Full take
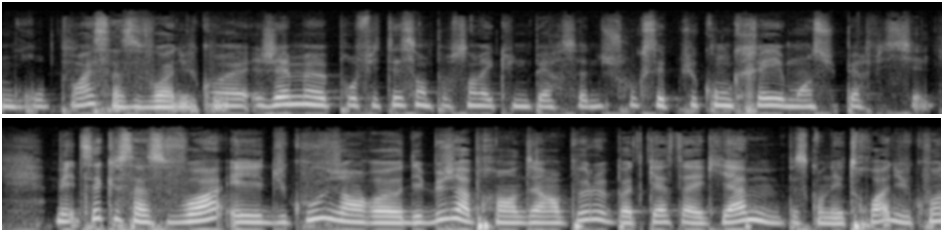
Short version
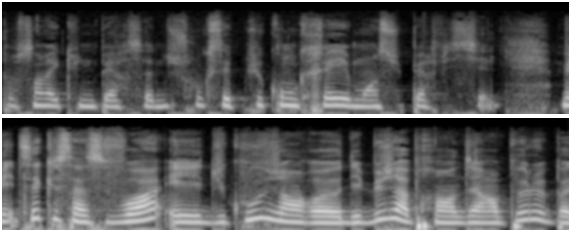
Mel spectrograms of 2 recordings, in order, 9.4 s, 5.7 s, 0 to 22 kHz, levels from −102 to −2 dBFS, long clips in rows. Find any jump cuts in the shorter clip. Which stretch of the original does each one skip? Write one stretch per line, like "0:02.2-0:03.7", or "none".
none

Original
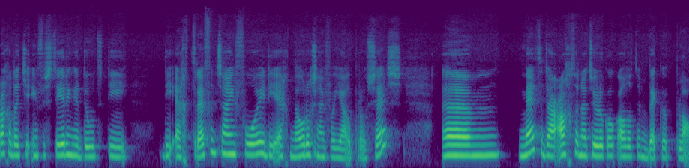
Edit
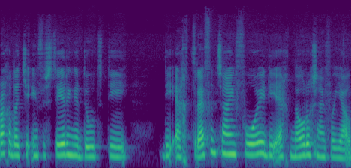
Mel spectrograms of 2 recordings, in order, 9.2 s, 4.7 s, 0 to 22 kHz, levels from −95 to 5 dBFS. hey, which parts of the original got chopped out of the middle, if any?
none

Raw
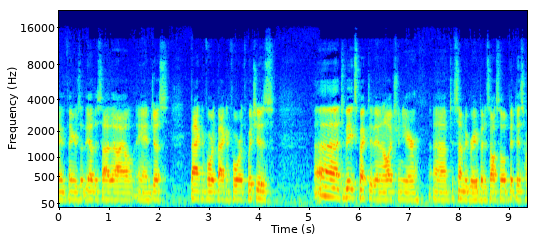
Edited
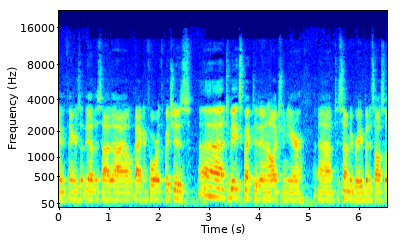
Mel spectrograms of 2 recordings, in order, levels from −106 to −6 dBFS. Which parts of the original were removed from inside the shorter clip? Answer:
0:01.5-0:03.2
0:04.4-0:05.0

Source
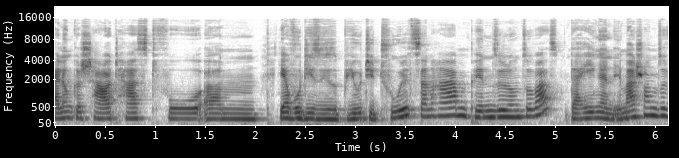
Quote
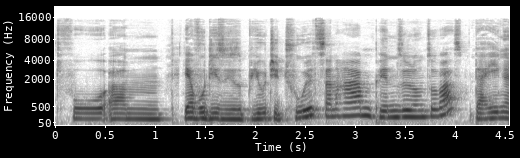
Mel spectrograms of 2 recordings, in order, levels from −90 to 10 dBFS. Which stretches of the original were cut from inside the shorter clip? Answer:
none

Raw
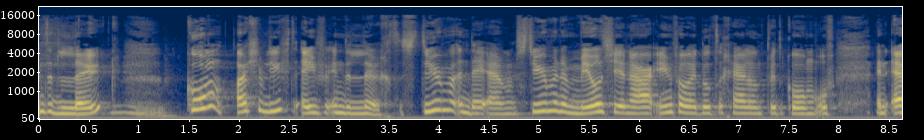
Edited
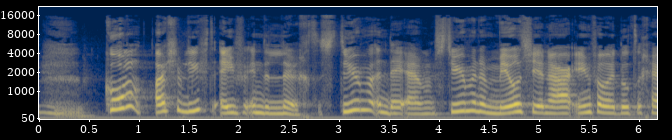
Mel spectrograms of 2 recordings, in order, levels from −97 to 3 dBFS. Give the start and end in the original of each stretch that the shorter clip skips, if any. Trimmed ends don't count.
none

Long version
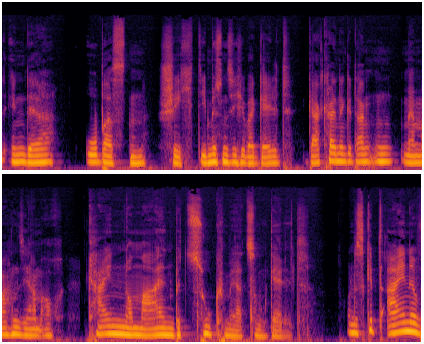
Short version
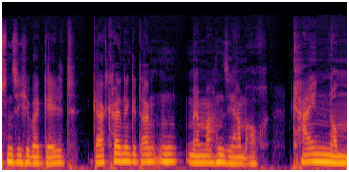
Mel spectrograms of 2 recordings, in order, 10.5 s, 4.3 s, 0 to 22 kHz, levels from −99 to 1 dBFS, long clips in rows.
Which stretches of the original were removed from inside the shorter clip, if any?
none

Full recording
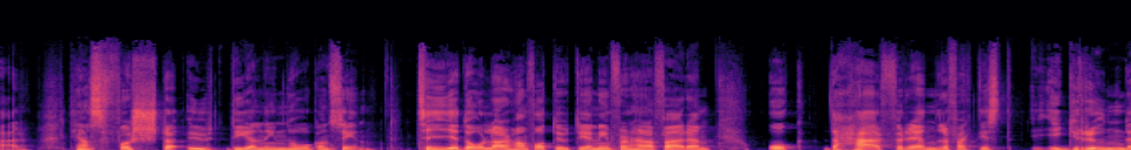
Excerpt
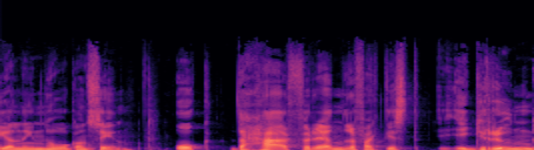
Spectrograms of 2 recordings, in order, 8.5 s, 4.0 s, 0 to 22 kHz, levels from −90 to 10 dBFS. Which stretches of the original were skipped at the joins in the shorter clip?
0:03.1-0:05.7

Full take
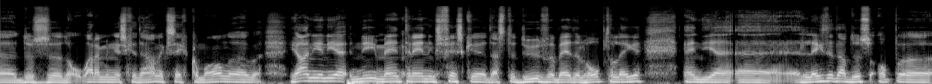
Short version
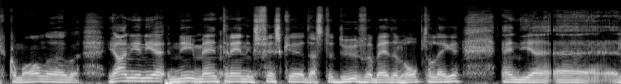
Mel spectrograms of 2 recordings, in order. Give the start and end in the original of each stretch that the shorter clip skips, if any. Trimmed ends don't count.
none

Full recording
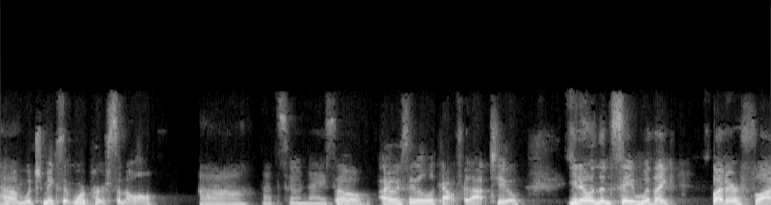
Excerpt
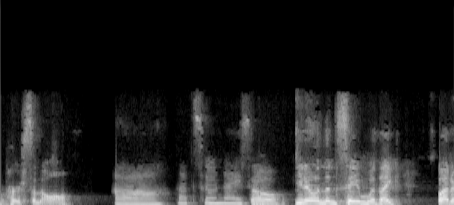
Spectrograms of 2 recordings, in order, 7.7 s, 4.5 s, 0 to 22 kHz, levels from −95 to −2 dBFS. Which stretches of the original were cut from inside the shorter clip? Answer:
0:03.8-0:05.7

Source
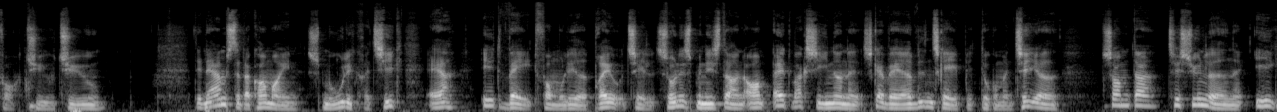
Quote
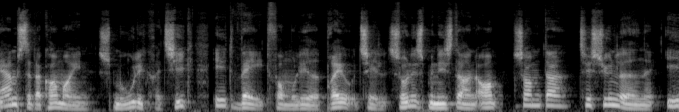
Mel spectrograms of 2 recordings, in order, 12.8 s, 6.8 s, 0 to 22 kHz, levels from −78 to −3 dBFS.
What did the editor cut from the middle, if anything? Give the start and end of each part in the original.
0:04.2-0:04.8
0:07.7-0:10.9

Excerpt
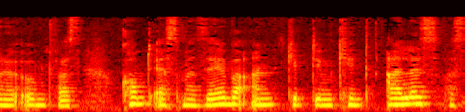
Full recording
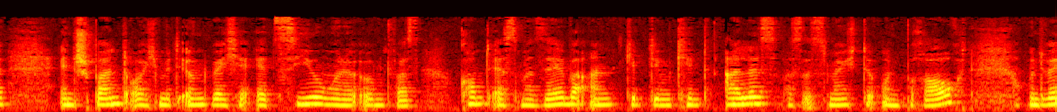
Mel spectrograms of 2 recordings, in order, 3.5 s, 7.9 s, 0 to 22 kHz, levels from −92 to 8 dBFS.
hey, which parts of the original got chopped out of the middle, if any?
none

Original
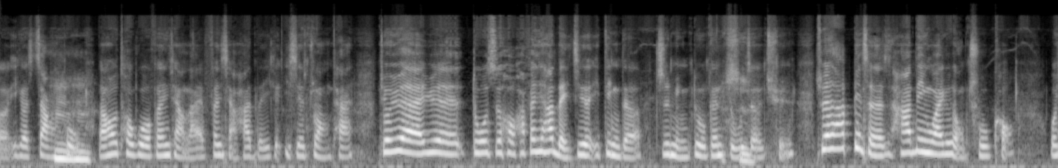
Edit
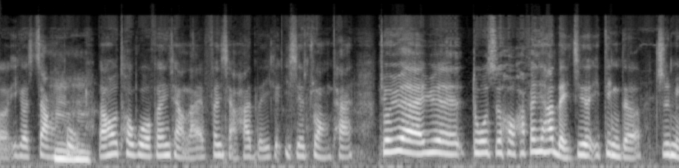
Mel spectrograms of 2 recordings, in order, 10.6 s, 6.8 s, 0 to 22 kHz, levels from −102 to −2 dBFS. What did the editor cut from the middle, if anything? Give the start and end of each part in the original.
none

